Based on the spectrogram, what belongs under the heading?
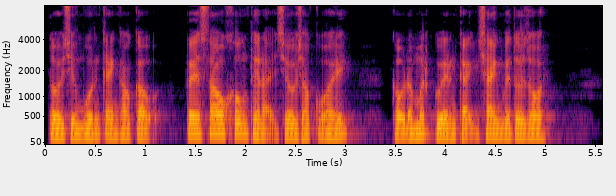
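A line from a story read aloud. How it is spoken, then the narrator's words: Breathless, cold. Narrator (Vietnamese): Hoắc Phi Đoạt thở hổn hển, lạnh lùng nói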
